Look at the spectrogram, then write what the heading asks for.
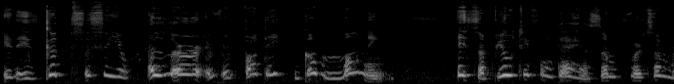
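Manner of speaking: very high, squealy sweet greeting voice; sing-song greeting. Acted. Greeting a chat viewer Lee, high and gushing. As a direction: gush a hello up high.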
